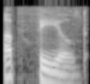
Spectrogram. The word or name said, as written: upfield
